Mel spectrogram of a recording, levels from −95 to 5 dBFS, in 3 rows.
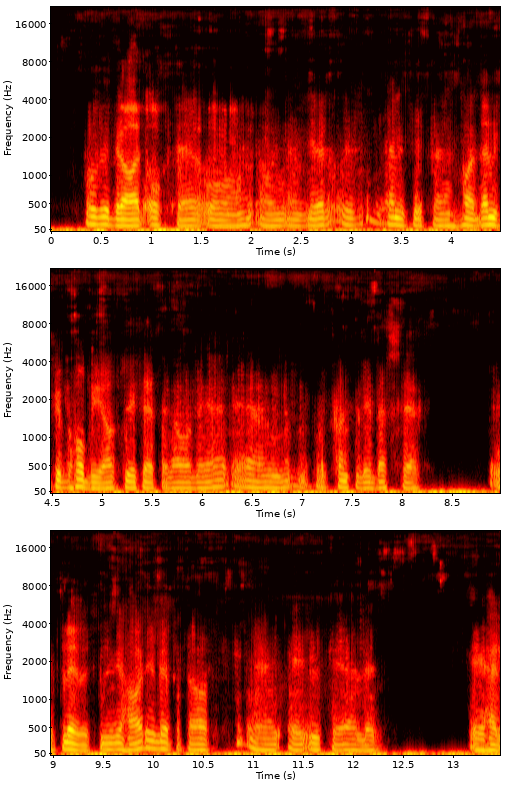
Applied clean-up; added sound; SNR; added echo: neural mask model Resemble Enhance denoiser.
